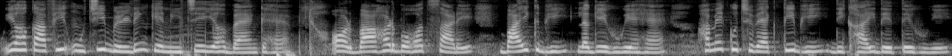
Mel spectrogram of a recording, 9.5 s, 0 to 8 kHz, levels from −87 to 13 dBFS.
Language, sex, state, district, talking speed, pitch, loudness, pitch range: Hindi, female, Bihar, West Champaran, 155 wpm, 260 Hz, -12 LUFS, 240-300 Hz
